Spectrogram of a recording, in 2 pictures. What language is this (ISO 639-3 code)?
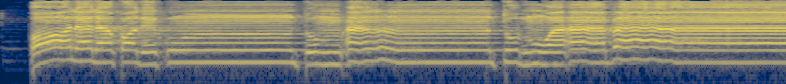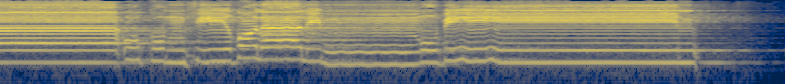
ara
